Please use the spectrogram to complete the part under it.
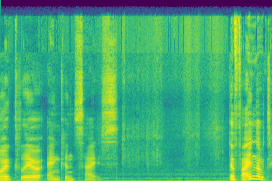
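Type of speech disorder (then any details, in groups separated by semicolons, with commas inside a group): Bulbar dysarthria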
